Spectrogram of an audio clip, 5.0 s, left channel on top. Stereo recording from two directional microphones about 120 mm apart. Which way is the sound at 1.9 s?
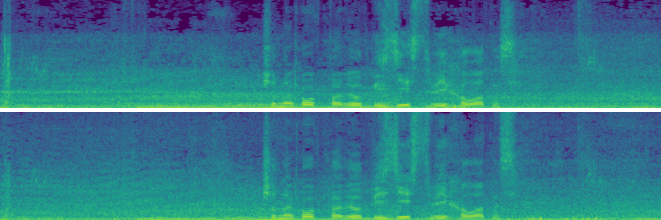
35° right (ahead or behind).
